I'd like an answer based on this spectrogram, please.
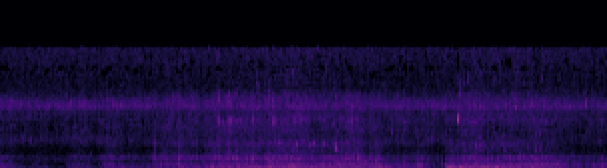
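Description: Underwater ambience heard through a camera housing: a steady low rumble with two swells of rushing noise, the second starting suddenly about four and a half seconds in, and a few faint clicks.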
